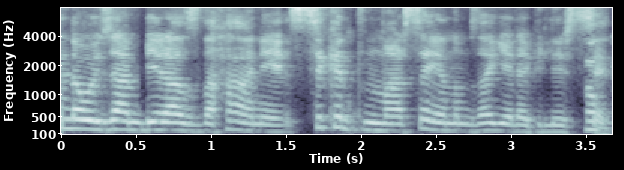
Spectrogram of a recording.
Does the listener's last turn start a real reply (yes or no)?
yes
